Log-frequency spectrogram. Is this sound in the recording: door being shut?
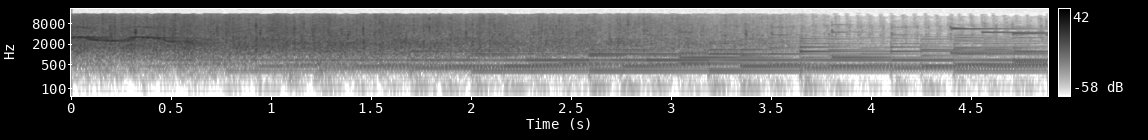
no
